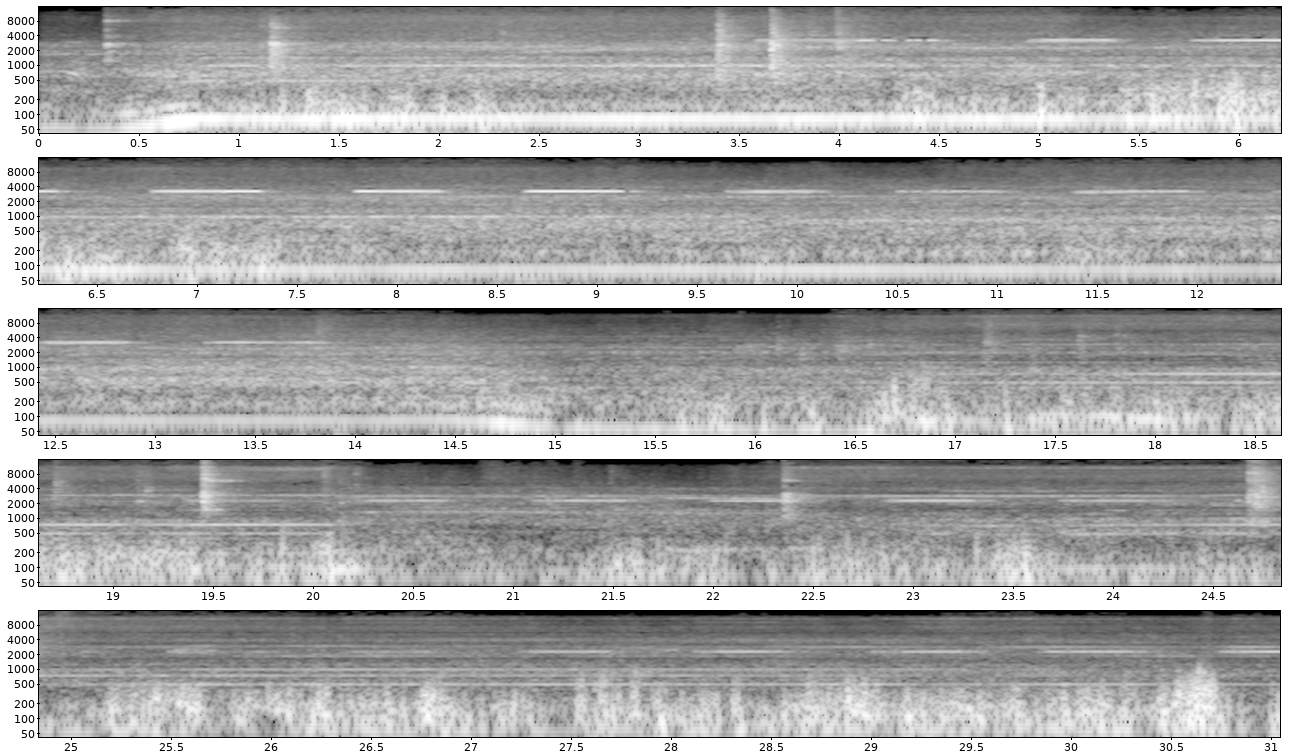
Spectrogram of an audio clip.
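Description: Boom lift's motor running with a loud low hum while its motion alarm beeps at a regular pace as the basket is lowered; the hum cuts off about halfway through. Later a second, lower-pitched warning beeper starts up, with a few sharp metal knocks along the way.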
